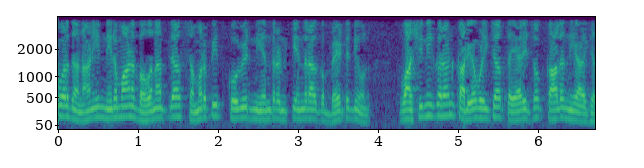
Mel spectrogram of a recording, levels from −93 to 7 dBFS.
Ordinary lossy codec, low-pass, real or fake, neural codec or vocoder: AAC, 32 kbps; 3.6 kHz; fake; vocoder, 44.1 kHz, 128 mel bands every 512 samples, BigVGAN v2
